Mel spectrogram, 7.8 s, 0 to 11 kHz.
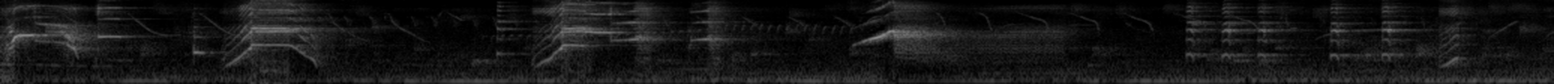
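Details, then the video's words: Training master recording of an Asian pied starling: irregular loud bursts of rising and falling whistles mixed with rough, scratchy notes roughly every one and a half seconds, ending in a quick series of short clicks. "Suara burung cucak keling masteran jitu 100%"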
